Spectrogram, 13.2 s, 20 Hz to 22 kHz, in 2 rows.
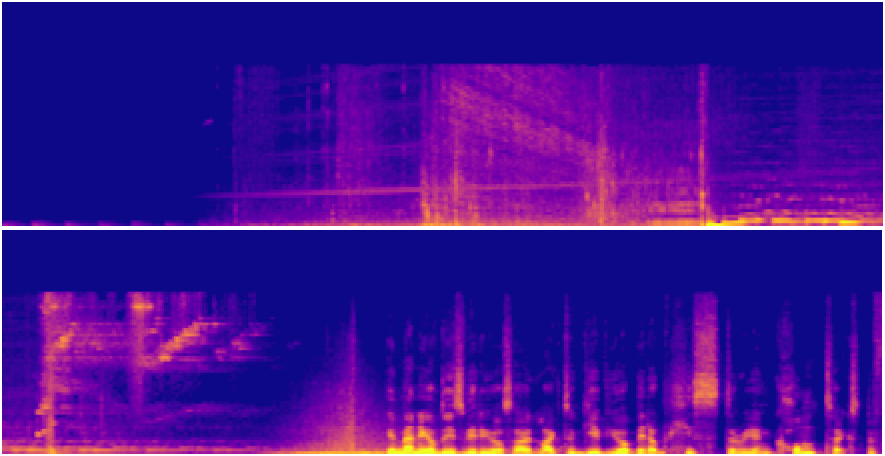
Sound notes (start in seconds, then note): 5.2 playful chime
